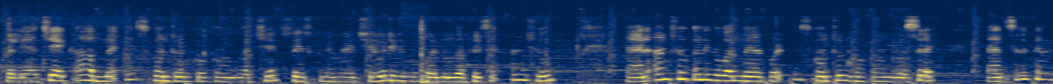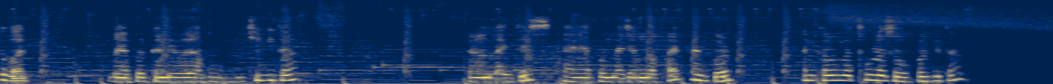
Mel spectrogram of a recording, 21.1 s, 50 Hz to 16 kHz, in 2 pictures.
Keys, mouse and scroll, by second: 0.8 alt+middle click, 1.2 scroll up 1, 1.6 scroll down 1, 1.8 scroll up 1, 2.1 middle click, 4.9 alt+2, 5.8 scroll up 1, 7.3 click, 10.1 click, 10.2 scroll up 1, 11.1 alt+middle click, 13.1 click.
